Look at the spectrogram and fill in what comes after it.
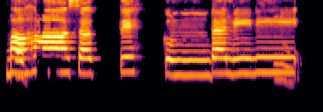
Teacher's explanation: in the process of telling a Visarga, half Visarga after Sakti, we tend to put little more effort on ta, which is not correct.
